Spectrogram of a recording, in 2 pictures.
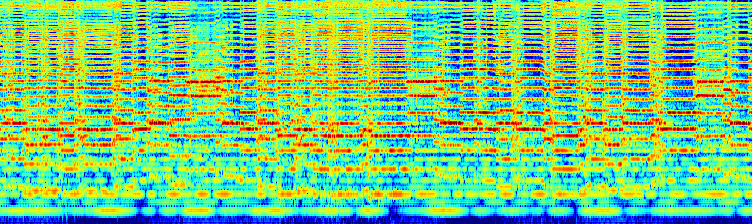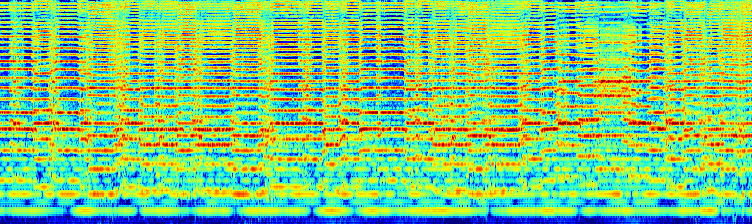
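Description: A pipe band's Great Highland bagpipes playing a tune. A changing chanter melody sounds over the continuous, unbroken hum of the drones.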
